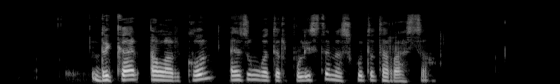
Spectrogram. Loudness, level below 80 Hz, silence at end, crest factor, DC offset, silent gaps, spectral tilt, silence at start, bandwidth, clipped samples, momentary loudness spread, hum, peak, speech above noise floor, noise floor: -22 LUFS; -76 dBFS; 1.3 s; 20 dB; under 0.1%; none; -5 dB/octave; 0.9 s; 11.5 kHz; under 0.1%; 12 LU; none; -4 dBFS; 55 dB; -77 dBFS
